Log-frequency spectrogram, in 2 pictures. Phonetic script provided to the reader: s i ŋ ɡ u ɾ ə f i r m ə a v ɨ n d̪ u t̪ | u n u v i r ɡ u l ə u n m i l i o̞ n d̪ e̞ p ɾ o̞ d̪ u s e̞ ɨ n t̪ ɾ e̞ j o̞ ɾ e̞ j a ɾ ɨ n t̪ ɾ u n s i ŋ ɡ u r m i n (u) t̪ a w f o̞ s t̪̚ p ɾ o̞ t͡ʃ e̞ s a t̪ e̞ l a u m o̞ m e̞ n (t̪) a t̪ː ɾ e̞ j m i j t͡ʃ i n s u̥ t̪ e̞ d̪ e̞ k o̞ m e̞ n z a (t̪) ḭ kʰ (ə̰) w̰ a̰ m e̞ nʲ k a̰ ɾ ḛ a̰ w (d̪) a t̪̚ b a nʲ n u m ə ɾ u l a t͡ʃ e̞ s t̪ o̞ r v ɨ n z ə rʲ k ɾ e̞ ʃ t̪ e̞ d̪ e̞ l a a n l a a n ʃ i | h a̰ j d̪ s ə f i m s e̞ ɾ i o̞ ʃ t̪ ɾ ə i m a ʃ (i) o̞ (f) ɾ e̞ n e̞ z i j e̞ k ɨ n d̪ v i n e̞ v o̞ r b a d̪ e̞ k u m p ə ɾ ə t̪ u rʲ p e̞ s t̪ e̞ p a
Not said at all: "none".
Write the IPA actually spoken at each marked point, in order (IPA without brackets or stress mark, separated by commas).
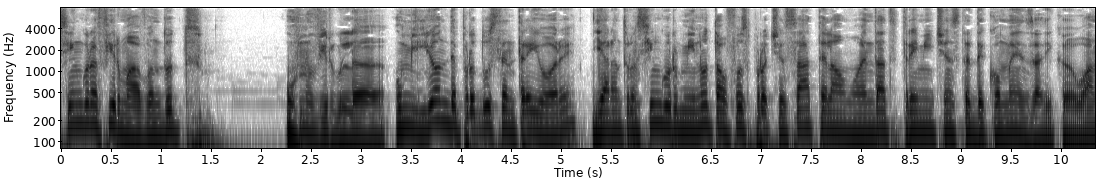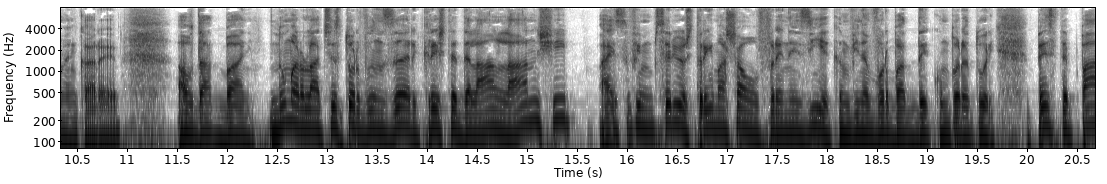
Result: u, d̪, d̪, ə̰, d̪, a, f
